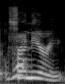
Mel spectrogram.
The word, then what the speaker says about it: Fonterra: I think it's Fonterra. So Fonterra with an F-R.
